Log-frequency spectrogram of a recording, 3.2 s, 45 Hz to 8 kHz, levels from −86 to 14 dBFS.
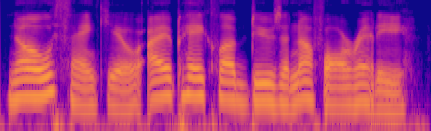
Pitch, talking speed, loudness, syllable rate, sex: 145 Hz, 165 wpm, -17 LUFS, 4.2 syllables/s, female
